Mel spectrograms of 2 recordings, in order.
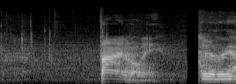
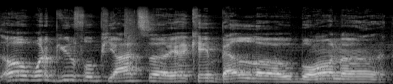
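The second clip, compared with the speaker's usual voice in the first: higher, gushing tourist voice; gushing American tourist; 4 semitones higher, slower than usual. Retold or imitated. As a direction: gush over the piazza, drawn out. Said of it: "the tourist says".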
